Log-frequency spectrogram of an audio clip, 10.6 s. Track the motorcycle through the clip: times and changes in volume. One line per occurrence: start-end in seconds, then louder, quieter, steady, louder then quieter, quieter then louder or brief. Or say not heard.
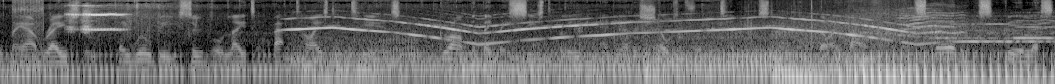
0.0-10.5 louder.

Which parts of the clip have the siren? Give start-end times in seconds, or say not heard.
2.8-10.5.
